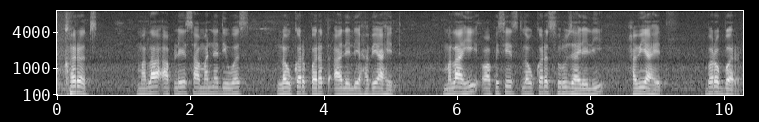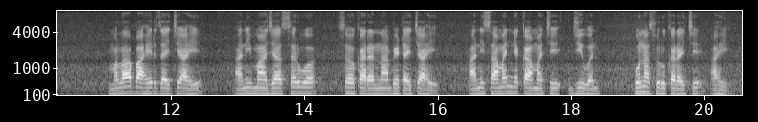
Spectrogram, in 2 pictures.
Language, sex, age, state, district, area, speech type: Marathi, male, 30-45, Maharashtra, Osmanabad, rural, read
